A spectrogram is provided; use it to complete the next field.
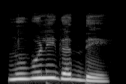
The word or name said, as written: ಮುಗುಳಿಗದ್ದೆ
